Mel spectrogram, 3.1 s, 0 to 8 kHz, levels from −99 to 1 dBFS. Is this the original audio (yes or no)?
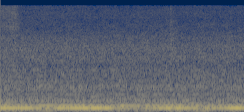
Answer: yes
